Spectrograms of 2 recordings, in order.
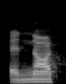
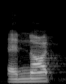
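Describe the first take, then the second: No difference in how they are said.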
